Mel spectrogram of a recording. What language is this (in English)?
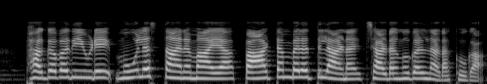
Malayalam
